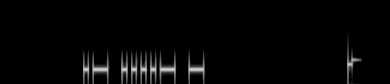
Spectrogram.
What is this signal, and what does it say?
Morse code, heard as a keyed tone, about 25 wpm, 700 Hz. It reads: A4T
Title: All Cut Numbers - 3-Digit 25wpm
